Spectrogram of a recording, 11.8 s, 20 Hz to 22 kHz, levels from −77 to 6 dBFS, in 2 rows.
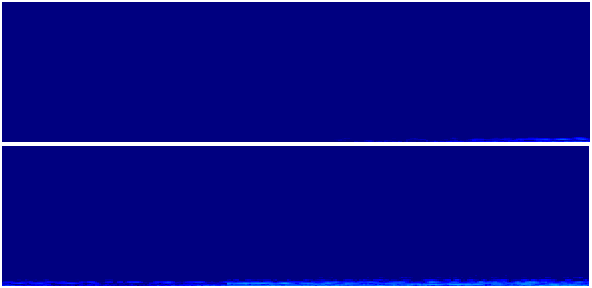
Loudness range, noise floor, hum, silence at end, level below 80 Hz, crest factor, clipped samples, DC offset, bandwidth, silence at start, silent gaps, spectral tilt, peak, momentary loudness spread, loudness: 10 LU; under -90 dBFS; none; 0 s; -64 dBFS; 16 dB; under 0.1%; under 0.1%; 15.5 kHz; 2.05 s; none; -8 dB/octave; -44 dBFS; 11 LU; -60 LUFS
